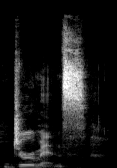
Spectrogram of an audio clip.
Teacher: just pronounce them more harshly than you usually would and devoice them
